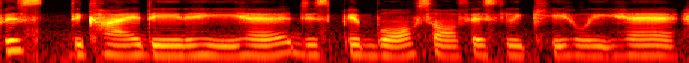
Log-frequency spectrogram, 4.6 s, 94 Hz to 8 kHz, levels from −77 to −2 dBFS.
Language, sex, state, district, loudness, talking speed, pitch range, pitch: Hindi, female, Jharkhand, Ranchi, -23 LUFS, 145 wpm, 155-165 Hz, 160 Hz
